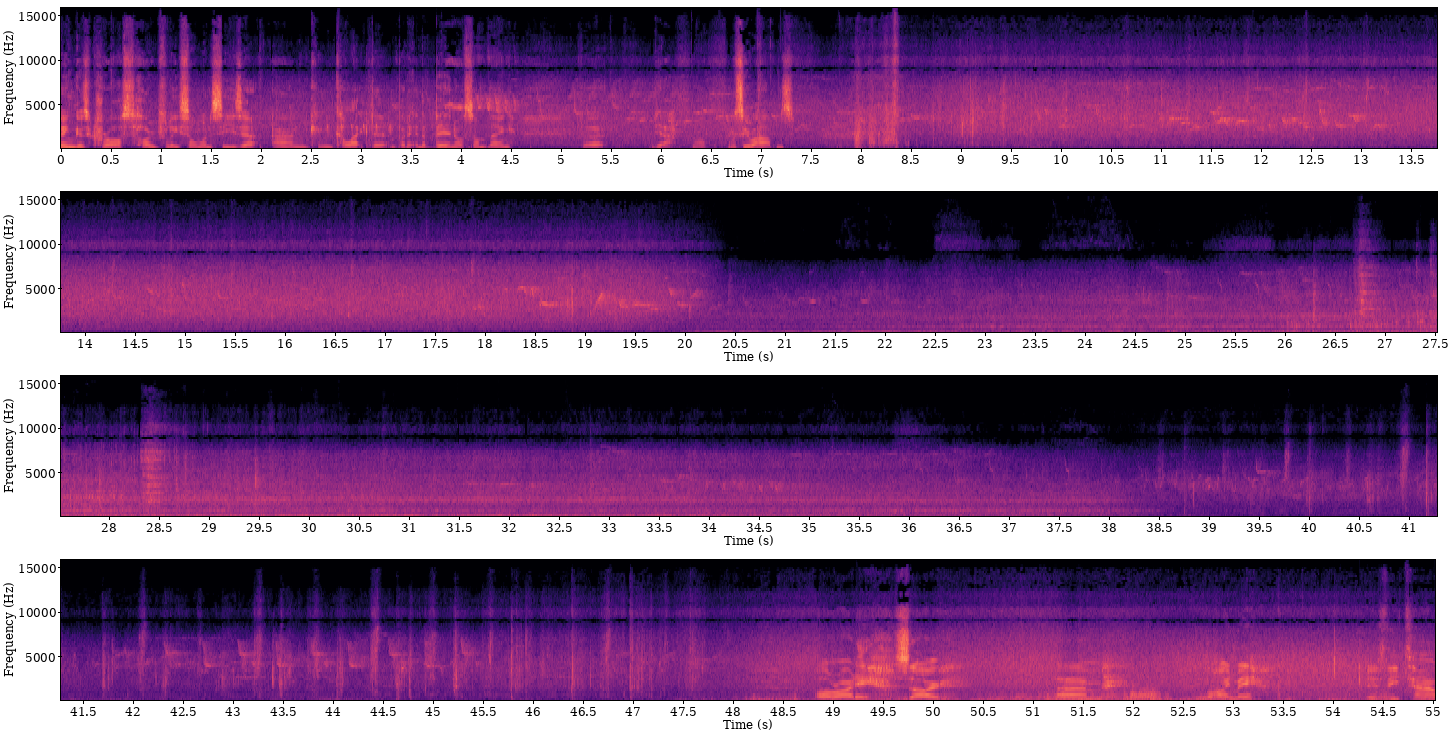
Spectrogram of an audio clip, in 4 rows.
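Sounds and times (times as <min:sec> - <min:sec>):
passing vehicle hum and whine: 0:18.2 - 0:40.4, 0:47.4 - 0:55.0.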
